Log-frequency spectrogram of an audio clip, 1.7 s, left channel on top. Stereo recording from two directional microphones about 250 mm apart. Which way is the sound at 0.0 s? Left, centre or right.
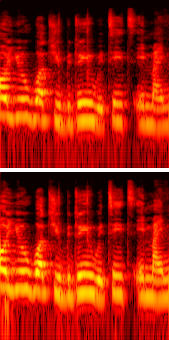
Right.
